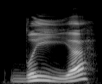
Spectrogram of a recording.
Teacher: do itu makhrajnya, yaitu sisi lidah kita menempel dengan gigi raham atas ya. Boleh kanan, boleh kiri, kedua-duanya juga boleh.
